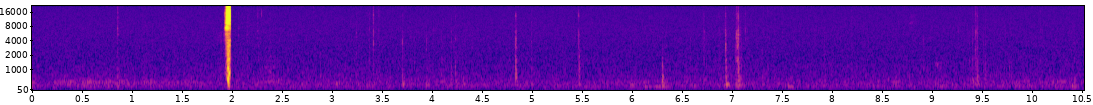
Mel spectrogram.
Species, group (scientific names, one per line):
Steropleurus andalusius
Orthoptera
